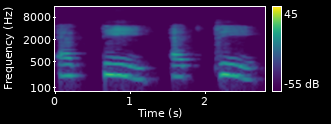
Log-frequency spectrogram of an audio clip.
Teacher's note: Несмотря на то, что и она является мягкой гласной, но вот когда рядом с ней приходит т, д, н, они все равно говорятся как-то твердо. Ну, более так, грубовато немножко.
